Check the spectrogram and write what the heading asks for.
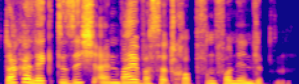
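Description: A woman reading a children's book aloud in a calm, measured storytelling manner. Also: on the high side, gravelly, no echo, studio quality. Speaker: storybook reader.

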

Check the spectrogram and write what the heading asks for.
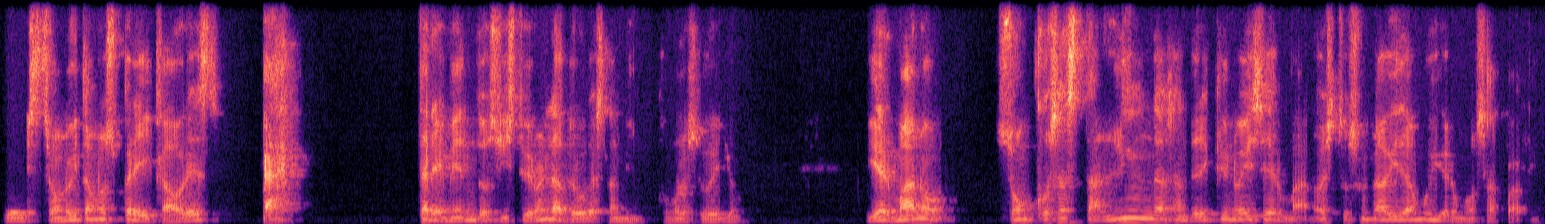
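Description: A man's voice: lowish voice, a little fast, darkish tone. A middle-aged Colombian man with a Colombian accent, giving an earnest, preachy personal testimony in an interview and often calling the host brother. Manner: earnest, preachy, calls the host papi and hermano. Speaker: interview guest. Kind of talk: emotional testimony in casual chat.

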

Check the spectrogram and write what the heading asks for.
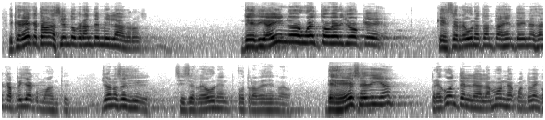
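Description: A priest preaches with a fairly high, animated voice, acting out the dialogue of his story as he goes. His words ring out with a long reverb, as in a big church hall. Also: slight background noise. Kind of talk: sermon with storytelling.

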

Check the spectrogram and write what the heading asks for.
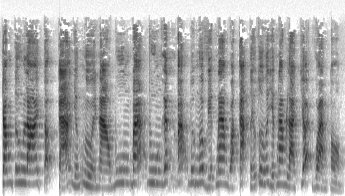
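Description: Woman commentator, sharp bright tone, swearing, crude and heated delivery. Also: high-pitched, animated, normal speed. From Vietnam. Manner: blunt, crude, fiery, swears a lot. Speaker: political commentator. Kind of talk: impassioned political rant to viewers.

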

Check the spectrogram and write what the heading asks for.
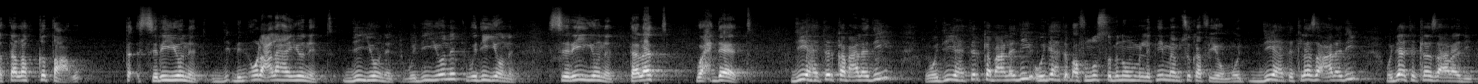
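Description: A man with an Egyptian Arabic accent giving a lively dental lecture, acting out patients' questions and mixing in English terms. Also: high-pitched. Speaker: dentistry lecturer.

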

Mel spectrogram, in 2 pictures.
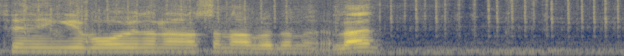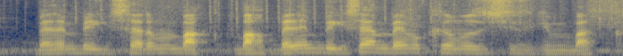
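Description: A man's voice: fairly high pitch, steady tone, a little fast, a little hiss or hum. Crude man playing a horror game. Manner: crude, swearing, jokey reactions. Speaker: gamer. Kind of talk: horror game let's play commentary. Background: game music.

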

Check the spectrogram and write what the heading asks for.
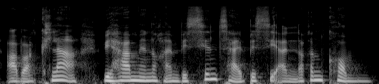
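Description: A woman's voice: low voice, a little fast, darkish tone, lightly acted. Woman voicing a friendly beach turtle. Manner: friendly, encouraging. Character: friendly cheerful female turtle, dance teacher.

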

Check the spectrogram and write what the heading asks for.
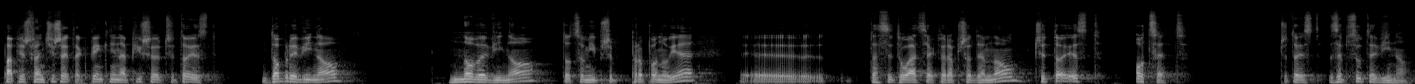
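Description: A man with a fairly low voice gives a reflective spiritual talk. He is thoughtful and unhurried, pausing often and dropping in small fillers, and slows down to stress the key words. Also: gravelly. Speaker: bishop giving a spiritual talk. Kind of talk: reflective spoken teaching.

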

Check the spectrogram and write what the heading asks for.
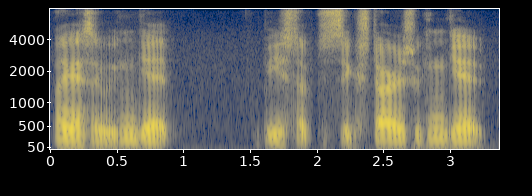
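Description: A man's voice: on the low side, completely flat delivery, moderate pace, gravelly, dry recording. A man hosting a let's play, chatting casually and rambling, mocking himself and laughing often. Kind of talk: casual gameplay commentary.

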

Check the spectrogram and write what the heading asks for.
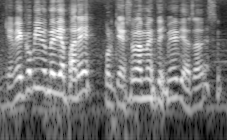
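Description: High, bright-voiced young man. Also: very animated, very fast. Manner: loud, laughing, swearing playfully. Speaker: gaming YouTuber. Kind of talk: casual gameplay banter.

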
